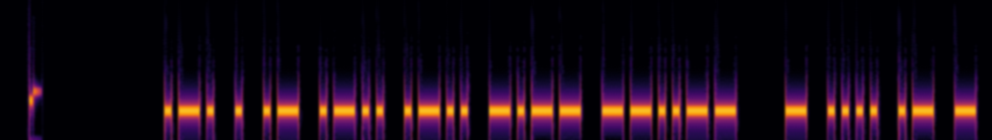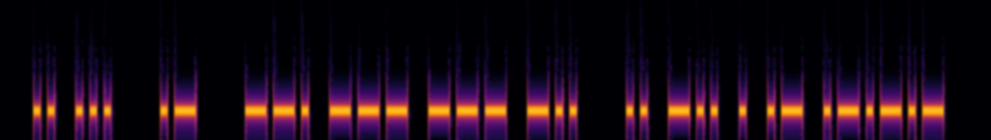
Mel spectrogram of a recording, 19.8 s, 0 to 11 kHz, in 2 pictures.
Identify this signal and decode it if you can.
Morse code, heard as a keyed tone, about 17 wpm, 700 Hz. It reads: REALLY, THAT IS A GOOD IDEA.
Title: Sentences from Top 600 Words 17wpm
